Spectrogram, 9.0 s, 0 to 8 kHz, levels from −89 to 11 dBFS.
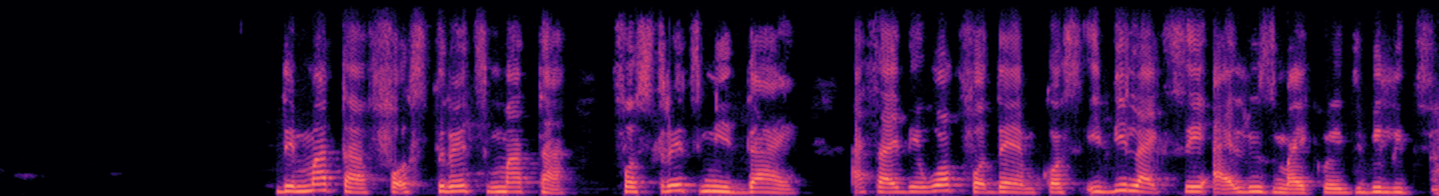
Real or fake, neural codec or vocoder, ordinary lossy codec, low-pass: real; none; Opus, 32 kbps; 7.2 kHz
